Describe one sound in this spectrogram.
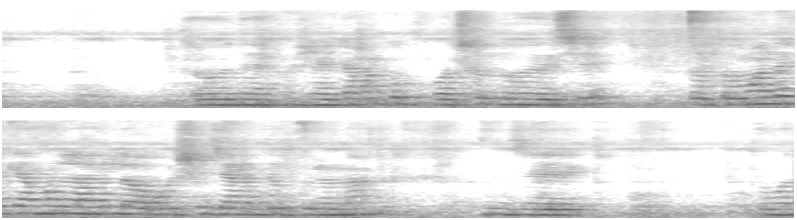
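A young woman speaks calmly and warmly, close by.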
